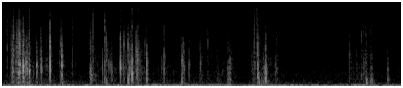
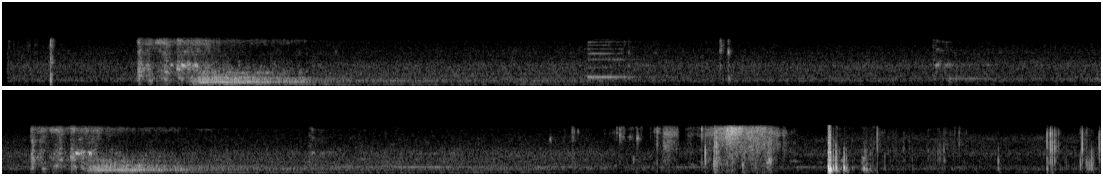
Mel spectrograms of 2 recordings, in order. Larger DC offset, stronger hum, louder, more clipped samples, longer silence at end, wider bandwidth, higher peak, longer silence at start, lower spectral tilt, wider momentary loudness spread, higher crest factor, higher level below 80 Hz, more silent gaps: neither; neither; second, -40 LUFS vs -25 LUFS; neither; about the same, 0 s vs 0 s; first, 17 kHz vs 4 kHz; second, -8 dBFS vs 0 dBFS; second, 0 s vs 0.45 s; about the same, -3.5 dB/octave vs -3 dB/octave; second, 16 LU vs 24 LU; about the same, 32 dB vs 30 dB; first, -44 dBFS vs -56 dBFS; neither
